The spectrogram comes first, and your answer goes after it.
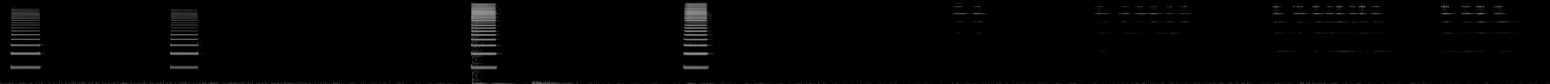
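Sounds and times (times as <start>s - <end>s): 
Airzound bike air horn: 0.1s - 0.4s, 4.7s - 5.0s, 6.8s - 7.1s.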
